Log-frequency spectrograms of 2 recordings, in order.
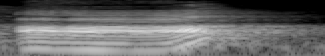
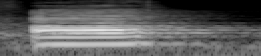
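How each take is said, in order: First: The pitch dips down, then rises again. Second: The pitch stays high and level. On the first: "third tone falls in pitch, and it goes up again" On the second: "the first tone is high and remains level"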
